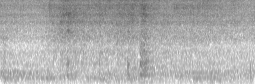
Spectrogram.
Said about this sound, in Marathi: दहीचं मिश्रण टाकल्यानंतर आपण हे जे मिरच्या आहेत ते छान असं एकजीव करून घेणार आहोत।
